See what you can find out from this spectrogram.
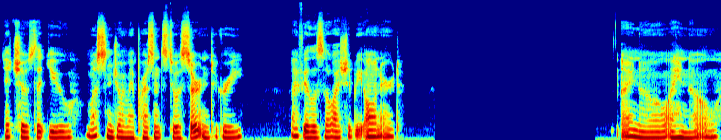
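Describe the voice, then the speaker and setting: Woman voicing a husky, low, flirty werewolf woman. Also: steady tone, darkish tone. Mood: playful, teasing. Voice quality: low, husky, breathy with some creak. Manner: teasing, measured, deliberate wording. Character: flirty, composed female werewolf pack second-in-command. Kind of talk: roleplay audio drama, intimate one-sided dialogue.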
